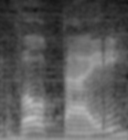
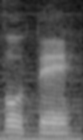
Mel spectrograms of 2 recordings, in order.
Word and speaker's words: Voltaire: Por exemplo, Voltaire, um filósofo muito conhecido, na verdade se escreve Voltaire, né, em português, mas se pronuncia Voltaire.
